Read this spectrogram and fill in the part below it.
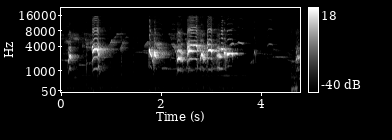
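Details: Bulbul song in two bursts, each a rush of harsh chattering and sharp whistled notes, separated by a brief pause, with a few soft thin notes trailing off afterward.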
